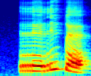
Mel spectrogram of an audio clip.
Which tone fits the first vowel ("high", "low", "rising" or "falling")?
low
